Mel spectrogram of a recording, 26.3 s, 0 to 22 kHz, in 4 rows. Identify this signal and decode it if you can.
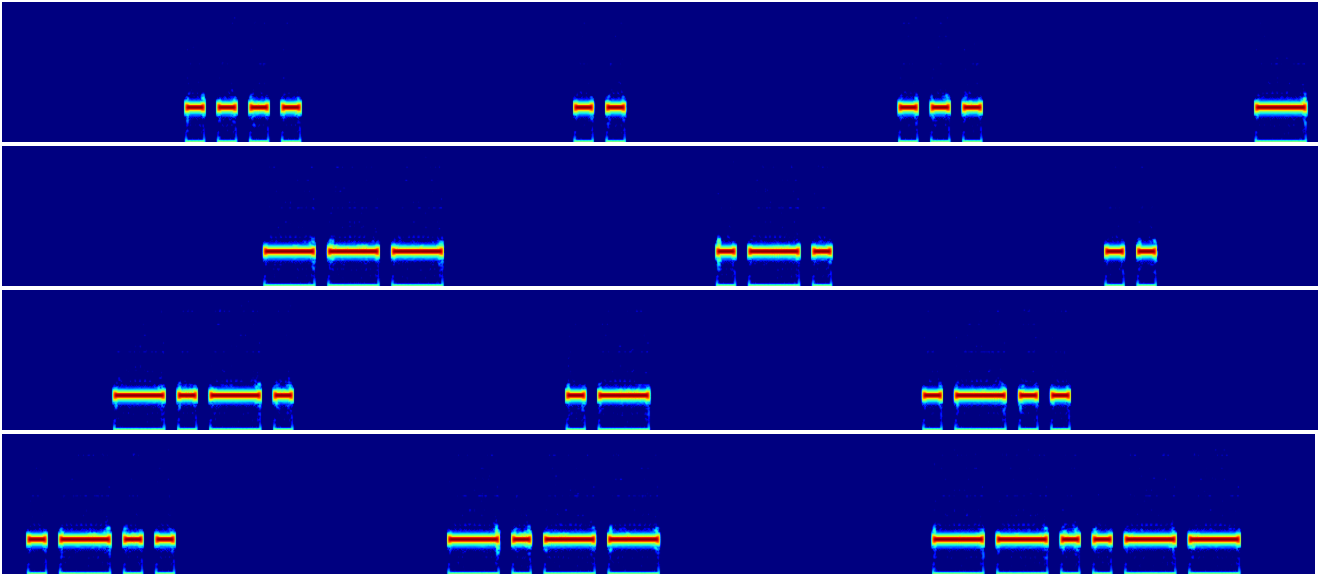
Morse code, heard as a keyed tone, about 15 wpm, spaced as for 5 wpm, 1000 Hz. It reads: HISTORICALLY,
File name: qotdfiles / 5wpm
